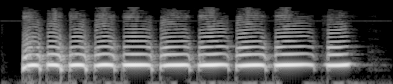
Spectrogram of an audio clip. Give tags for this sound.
brazil
drum
groove
pattern
percussion
rhythm
samba

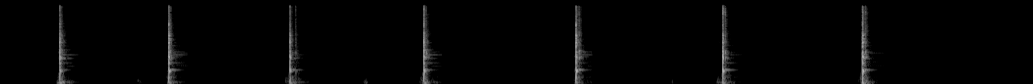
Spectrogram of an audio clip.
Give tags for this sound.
electricity
switches
click
electric
off
switch
clunky
domesticclunk

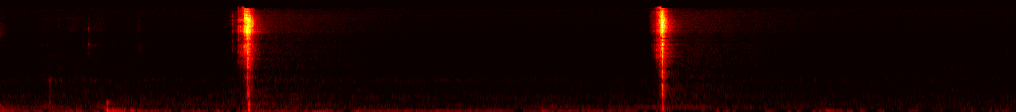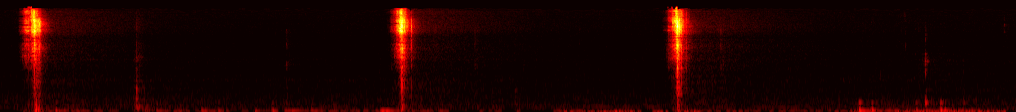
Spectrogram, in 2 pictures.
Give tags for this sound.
briket
sonido-briket
encendedor

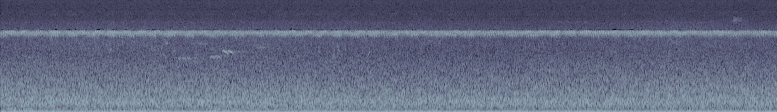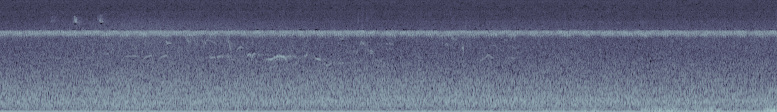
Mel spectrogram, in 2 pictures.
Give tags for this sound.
birds
crickets
field-recording
grillos
nature
pajaros
rio
river

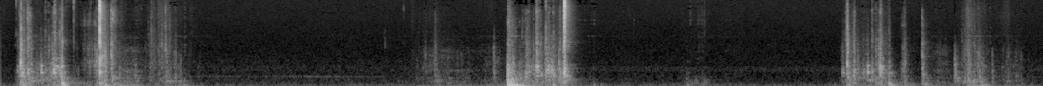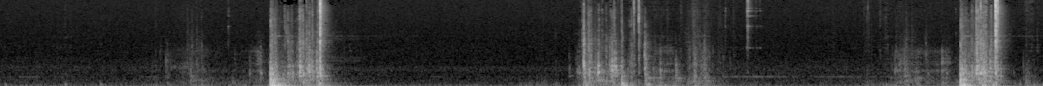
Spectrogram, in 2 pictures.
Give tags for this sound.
close
closing
open
opening
window

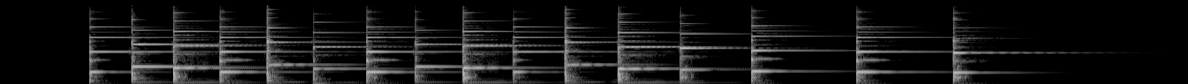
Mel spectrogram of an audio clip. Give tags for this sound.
anxious
creepy
crime
dramatic
evil
fear
fearful
frightening
ghost
Gothic
halloween
haunted
hell
horror
intense
intro
macabre
monster
murder
mysterious
nightmare
phantom
satanic
scary
sinister
spooky
suspense
terrifying
terror
thriller

